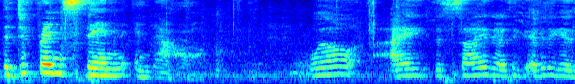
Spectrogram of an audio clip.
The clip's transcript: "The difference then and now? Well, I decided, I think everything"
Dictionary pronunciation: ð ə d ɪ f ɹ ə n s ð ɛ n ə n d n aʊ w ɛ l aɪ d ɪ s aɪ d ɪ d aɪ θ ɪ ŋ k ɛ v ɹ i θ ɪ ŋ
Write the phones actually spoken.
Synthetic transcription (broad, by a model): ð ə d ɪ f ɹ ə n s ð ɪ n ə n n aʊ w ɛ l aɪ d ɪ s aɪ d ɪ d aɪ θ ɪ ŋ k ɛ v ɹ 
